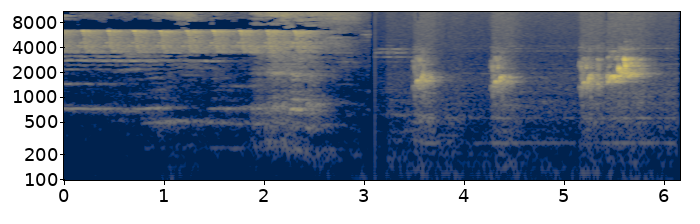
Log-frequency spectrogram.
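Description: A few seconds of music, then after a sudden cut a bulbul calling outdoors: three short bursts of calls about a second apart, the last the loudest and longest.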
